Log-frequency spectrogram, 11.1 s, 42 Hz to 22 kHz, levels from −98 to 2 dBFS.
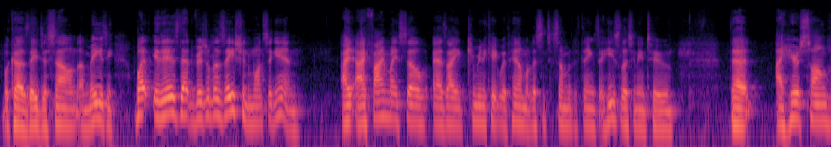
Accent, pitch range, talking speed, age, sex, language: American, 110-135 Hz, 195 wpm, 40-59, male, English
